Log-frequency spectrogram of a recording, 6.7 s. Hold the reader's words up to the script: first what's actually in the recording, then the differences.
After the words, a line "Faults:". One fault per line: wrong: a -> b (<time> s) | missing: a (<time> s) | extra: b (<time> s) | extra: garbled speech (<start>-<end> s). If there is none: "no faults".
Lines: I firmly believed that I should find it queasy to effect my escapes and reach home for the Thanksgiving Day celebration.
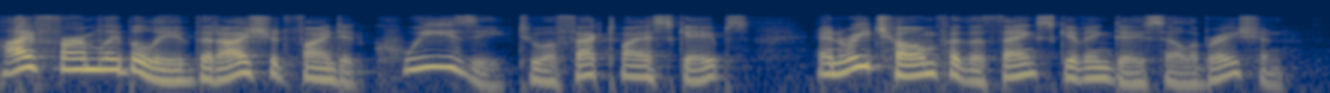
I firmly believed that I should find it queasy to effect my escapes and reach home for the Thanksgiving Day celebration.
Faults:
no faults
